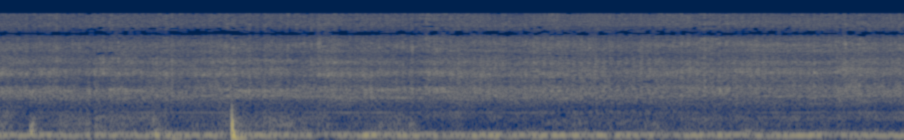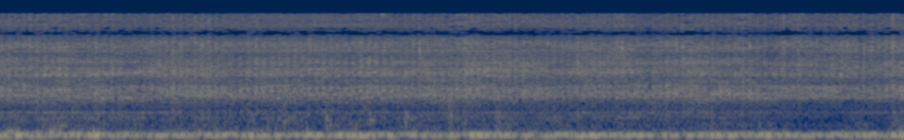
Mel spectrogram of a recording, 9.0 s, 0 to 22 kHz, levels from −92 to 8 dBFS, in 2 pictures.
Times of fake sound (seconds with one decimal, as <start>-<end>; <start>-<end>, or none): 0.0-2.7; 3.3-5.7; 6.5-9.0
